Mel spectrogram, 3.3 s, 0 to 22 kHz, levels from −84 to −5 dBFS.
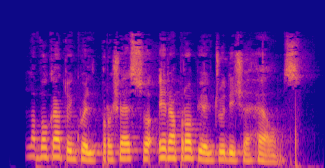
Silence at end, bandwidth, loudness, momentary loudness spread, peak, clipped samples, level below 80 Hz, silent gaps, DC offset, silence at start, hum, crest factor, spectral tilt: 0.25 s; 11.5 kHz; -21 LUFS; 7 LU; -6 dBFS; under 0.1%; -52 dBFS; none; under 0.1%; 0.25 s; none; 16 dB; -5 dB/octave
